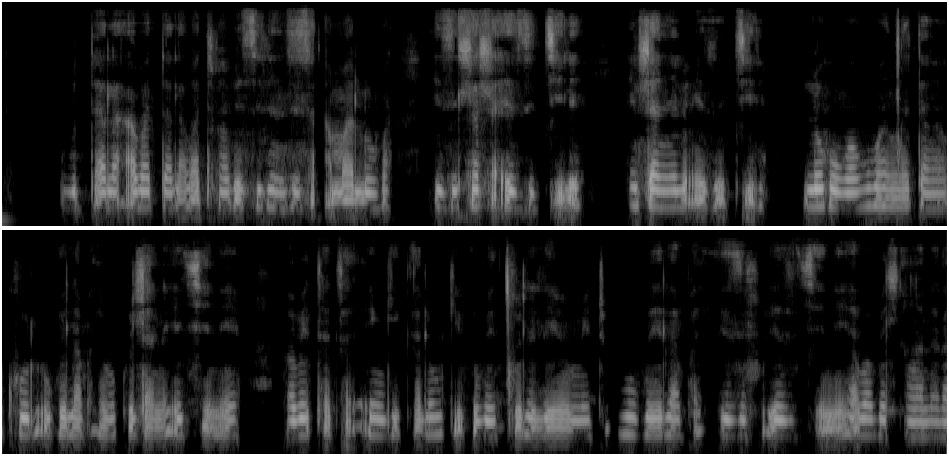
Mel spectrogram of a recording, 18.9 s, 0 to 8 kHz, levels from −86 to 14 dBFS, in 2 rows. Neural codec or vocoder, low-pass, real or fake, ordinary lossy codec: none; 7.2 kHz; real; AAC, 32 kbps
